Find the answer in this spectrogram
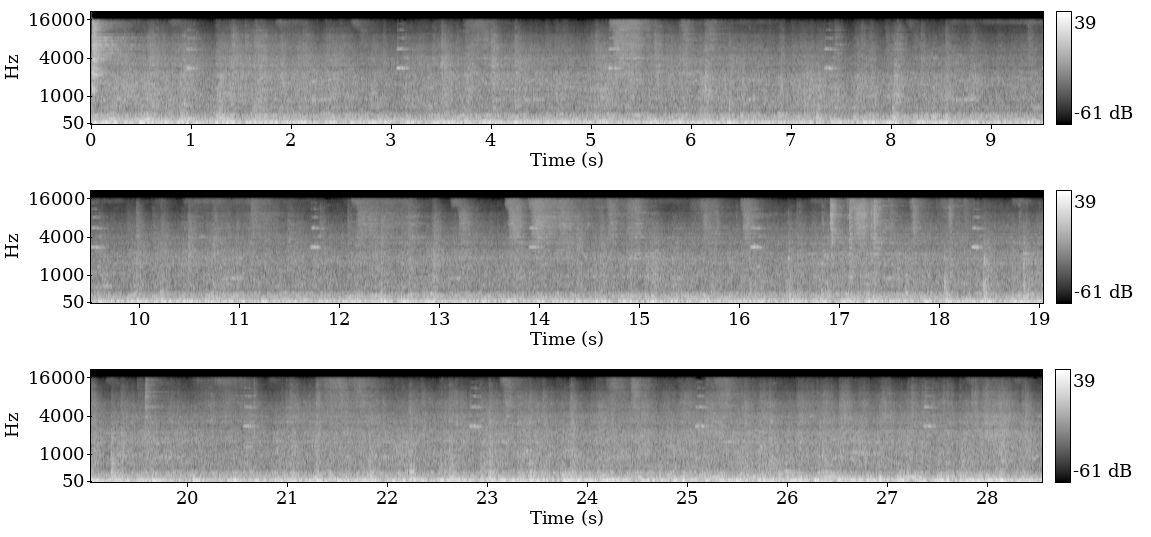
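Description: Long string of BNSF coal hopper cars rolling past on the track: a steady low rumble of steel wheels on rail that does not let up.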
